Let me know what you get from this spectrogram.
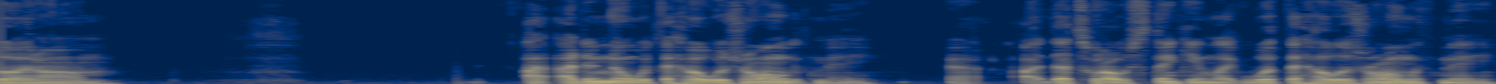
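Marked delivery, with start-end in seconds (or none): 0.0-4.4 on the verge of crying. Speaker finding a hard time difficult to talk about, teary voice. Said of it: "my eyes are almost, like, watering".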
